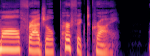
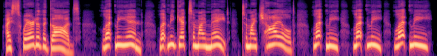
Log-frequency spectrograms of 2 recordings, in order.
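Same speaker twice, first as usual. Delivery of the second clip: higher, louder frantic begging; desperate pleading; 6 semitones higher, 3 dB louder than usual. A narrator's reading. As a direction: beg to be let in, voice straining. Mate desperate outside barrier.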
